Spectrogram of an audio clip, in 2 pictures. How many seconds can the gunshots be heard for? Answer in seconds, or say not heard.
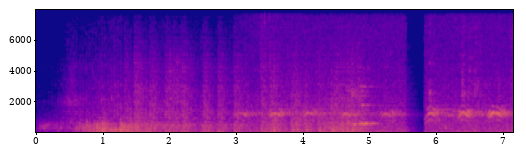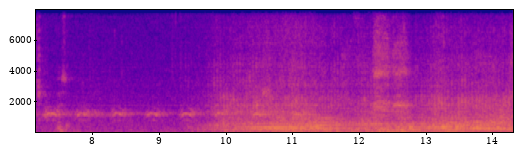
4 s.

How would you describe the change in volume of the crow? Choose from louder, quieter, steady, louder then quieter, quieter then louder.
louder.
